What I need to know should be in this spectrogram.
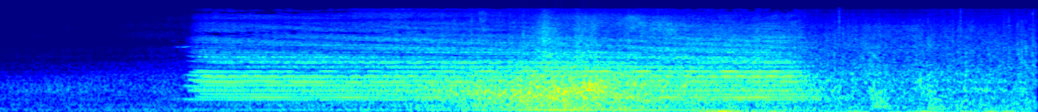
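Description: A train rumbles across an elevated track.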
